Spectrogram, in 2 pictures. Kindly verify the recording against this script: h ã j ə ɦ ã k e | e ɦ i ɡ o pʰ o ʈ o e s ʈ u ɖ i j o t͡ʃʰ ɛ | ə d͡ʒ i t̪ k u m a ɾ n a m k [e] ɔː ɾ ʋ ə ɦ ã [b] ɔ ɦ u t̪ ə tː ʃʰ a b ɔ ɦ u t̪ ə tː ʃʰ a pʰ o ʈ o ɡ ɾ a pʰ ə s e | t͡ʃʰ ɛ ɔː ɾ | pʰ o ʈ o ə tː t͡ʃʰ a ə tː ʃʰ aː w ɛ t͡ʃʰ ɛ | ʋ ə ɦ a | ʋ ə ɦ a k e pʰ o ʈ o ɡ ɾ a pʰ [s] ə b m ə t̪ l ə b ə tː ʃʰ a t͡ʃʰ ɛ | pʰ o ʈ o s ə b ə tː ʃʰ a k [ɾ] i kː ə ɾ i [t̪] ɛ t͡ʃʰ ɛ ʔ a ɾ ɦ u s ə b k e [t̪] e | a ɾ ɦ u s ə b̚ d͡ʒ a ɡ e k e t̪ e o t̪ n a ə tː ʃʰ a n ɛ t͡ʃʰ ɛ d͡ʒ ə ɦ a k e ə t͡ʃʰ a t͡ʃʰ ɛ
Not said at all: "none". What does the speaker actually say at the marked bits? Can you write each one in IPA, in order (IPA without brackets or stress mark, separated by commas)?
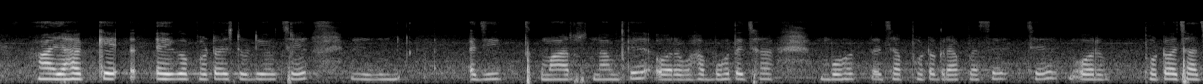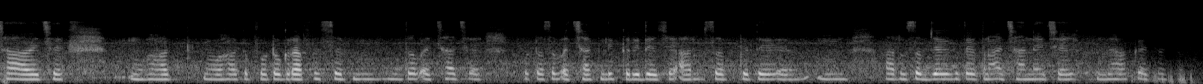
e, b, s, l, d̪, t̪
